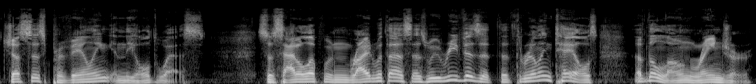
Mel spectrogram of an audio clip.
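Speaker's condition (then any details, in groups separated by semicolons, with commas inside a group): No condition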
